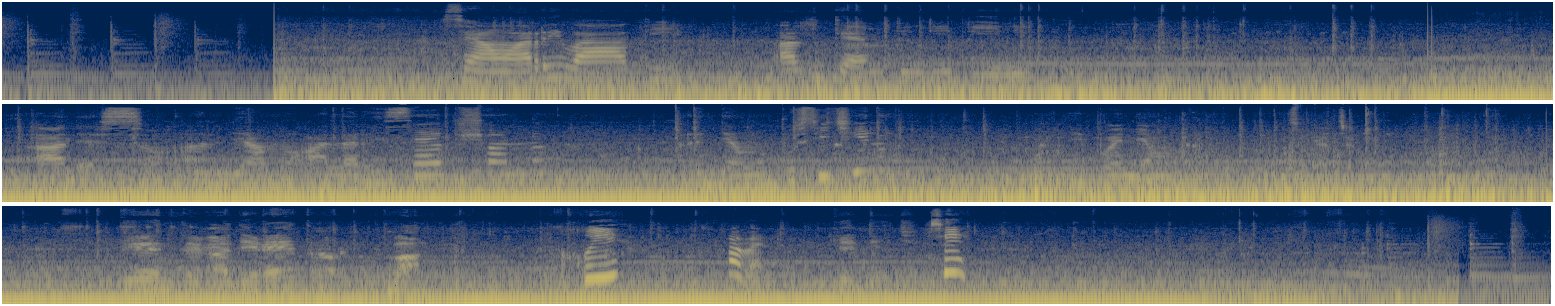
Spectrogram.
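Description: Inside the cab of a moving camper van: a steady deep rumble of engine and road noise. It comes in about a second in and gets heavier about seven seconds in.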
